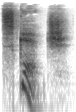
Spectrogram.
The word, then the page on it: sketch: British English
